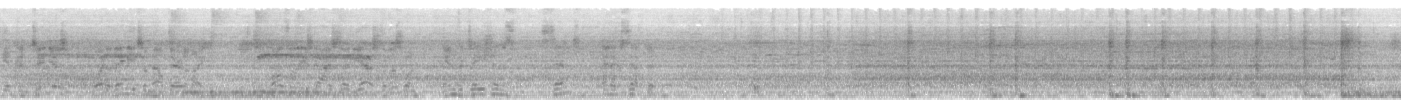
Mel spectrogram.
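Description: Arena crowd noise from an ice hockey video game plays through television speakers.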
